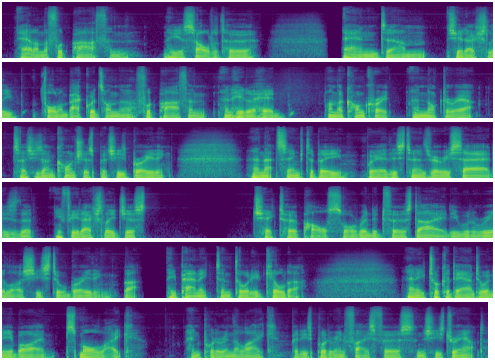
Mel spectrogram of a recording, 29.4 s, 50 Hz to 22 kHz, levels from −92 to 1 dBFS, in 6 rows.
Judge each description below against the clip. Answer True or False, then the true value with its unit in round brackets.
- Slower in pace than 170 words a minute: False (200 wpm)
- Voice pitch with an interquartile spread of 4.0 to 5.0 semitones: False (2.4 semitones)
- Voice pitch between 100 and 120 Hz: False (90 Hz)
